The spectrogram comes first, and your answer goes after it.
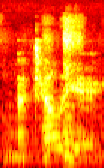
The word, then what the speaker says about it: atelier: I've seen the word before, I just never bothered to learn how to pronounce it. So let's do that now. Atelier. Atelier.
